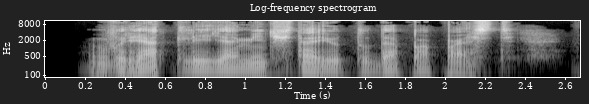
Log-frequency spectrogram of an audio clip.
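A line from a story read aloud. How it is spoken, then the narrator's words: Quiet reassurance. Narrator (Russian): тихо заверила она его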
